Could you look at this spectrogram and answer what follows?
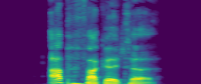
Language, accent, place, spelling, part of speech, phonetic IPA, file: German, Germany, Berlin, abfackelte, verb, [ˈapˌfakl̩tə], De-abfackelte.ogg
- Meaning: inflection of abfackeln: 1. first/third-person singular dependent preterite 2. first/third-person singular dependent subjunctive II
